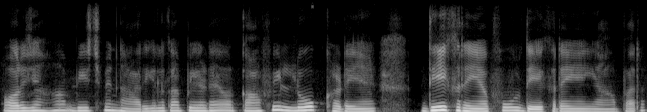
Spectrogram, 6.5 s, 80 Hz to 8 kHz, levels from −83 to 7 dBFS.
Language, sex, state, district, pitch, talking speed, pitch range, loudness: Hindi, female, Haryana, Rohtak, 195 Hz, 205 wpm, 170-210 Hz, -17 LUFS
